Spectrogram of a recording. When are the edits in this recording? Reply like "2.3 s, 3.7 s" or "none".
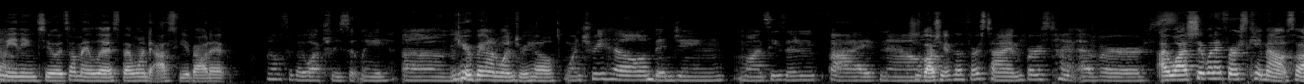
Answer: none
